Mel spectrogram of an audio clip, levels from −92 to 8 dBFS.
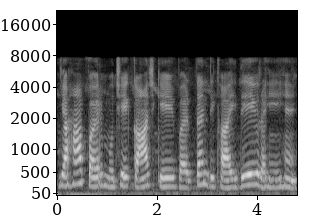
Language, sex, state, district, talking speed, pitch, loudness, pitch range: Hindi, female, Madhya Pradesh, Katni, 125 wpm, 195 Hz, -18 LUFS, 175-230 Hz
